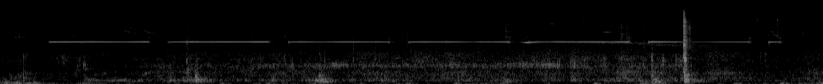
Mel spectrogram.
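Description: An electronic beeper sounding a steady high tone again and again, each beep about a second long with a short gap between, with a single sharp click near the end.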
